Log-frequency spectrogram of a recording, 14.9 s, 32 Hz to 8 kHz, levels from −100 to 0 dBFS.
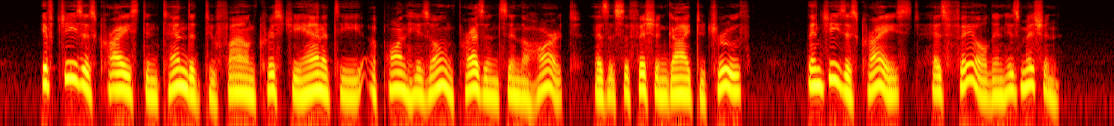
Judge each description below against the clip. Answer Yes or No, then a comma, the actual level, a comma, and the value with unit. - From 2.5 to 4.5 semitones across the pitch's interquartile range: No, average, 5.3 semitones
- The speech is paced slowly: Yes, slow, 120 wpm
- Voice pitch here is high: No, low, 135 Hz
